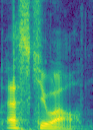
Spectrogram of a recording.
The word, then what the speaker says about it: SQL: 我们来聊聊 SQL 或者读作sequel 一种结构查询语言 SQL 是一种语言但并不能算是编程语言而是一种用来表示查询的语言所以你可以在关系数据库中用上 SQL 用它来查询数据库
